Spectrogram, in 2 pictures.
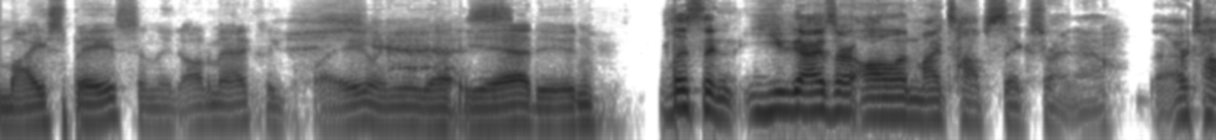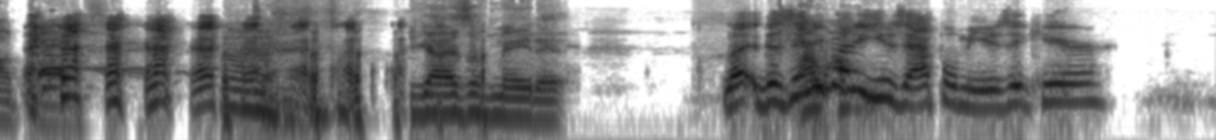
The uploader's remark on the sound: We be zooming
